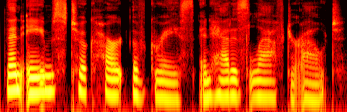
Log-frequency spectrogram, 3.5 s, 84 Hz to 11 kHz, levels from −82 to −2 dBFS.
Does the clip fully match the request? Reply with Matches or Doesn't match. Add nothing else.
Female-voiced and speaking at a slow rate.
Doesn't match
